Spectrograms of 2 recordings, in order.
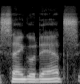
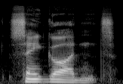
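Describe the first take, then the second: First: The name is said with a French accent. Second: The name is said with an English accent.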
